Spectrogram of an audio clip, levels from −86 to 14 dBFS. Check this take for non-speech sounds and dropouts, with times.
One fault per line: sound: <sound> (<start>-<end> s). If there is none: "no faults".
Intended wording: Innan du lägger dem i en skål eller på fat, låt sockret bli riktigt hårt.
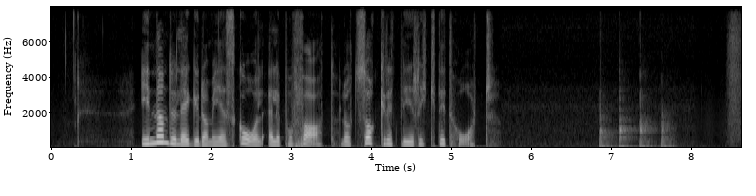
sound: thud (6.9-7.8 s)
